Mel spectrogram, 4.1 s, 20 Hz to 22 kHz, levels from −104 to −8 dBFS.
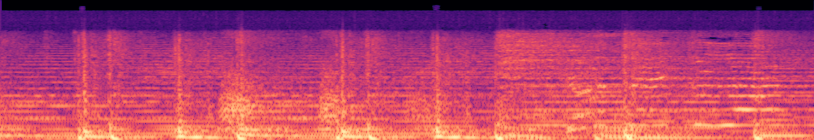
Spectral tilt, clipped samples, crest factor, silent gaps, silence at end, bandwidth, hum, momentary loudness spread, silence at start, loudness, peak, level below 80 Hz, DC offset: -6 dB/octave; under 0.1%; 16 dB; none; 0 s; 9.6 kHz; none; 3 LU; 0 s; -19 LUFS; -2 dBFS; -26 dBFS; under 0.1%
